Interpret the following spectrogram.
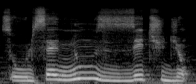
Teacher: And once again we need to connect because ending with s and étudion start with vowel.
